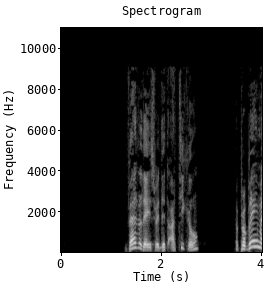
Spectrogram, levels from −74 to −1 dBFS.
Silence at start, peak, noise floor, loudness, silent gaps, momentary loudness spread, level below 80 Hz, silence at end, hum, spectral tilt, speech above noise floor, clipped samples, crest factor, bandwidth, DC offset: 1.35 s; -4 dBFS; -81 dBFS; -22 LUFS; none; 8 LU; -60 dBFS; 0 s; none; -5 dB/octave; 61 dB; under 0.1%; 20 dB; 9.6 kHz; under 0.1%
